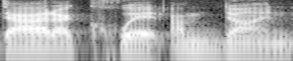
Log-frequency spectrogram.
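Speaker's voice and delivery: put-on bawling, slow and tearful sobbing. Retelling telling dad after a hard game: imitating own past crying. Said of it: "I get in the car and I'm bawling".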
